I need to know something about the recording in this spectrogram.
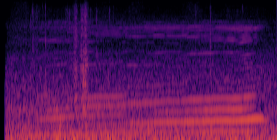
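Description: A motor running with a steady hum that slowly rises in pitch, then cuts off suddenly.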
